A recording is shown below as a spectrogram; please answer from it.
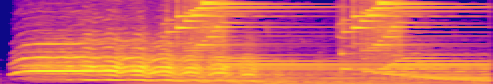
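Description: A horse whinny sound effect: one high, quavering call that starts suddenly out of silence and fades. Near the end a rising, chime-like shimmer of music sweeps up over it.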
